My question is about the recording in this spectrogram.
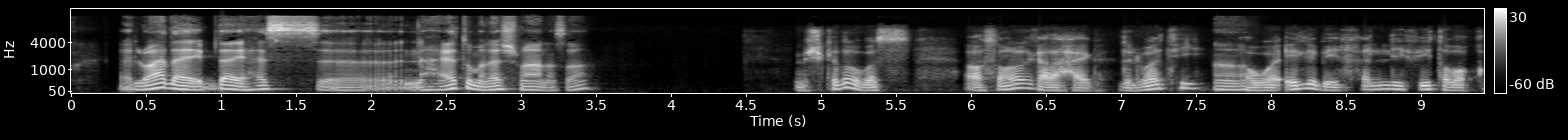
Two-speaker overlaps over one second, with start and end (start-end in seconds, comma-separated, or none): none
